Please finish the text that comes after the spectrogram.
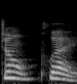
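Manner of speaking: ordinary talk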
